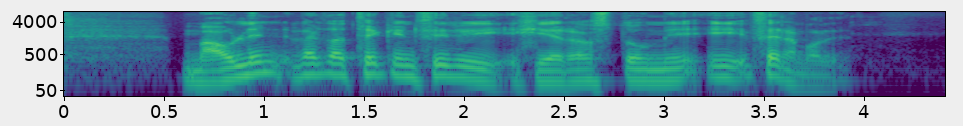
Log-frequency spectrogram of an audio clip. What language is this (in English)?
Icelandic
